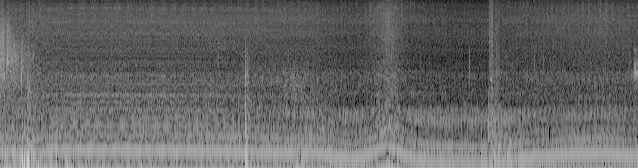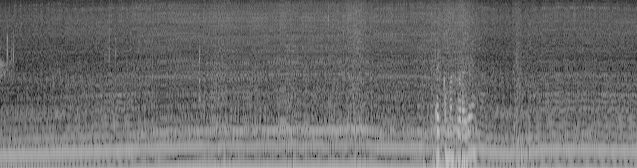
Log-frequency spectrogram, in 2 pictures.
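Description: A vehicle engine hums steadily, rising and falling in pitch as it drives over bumpy ground.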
